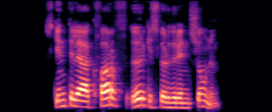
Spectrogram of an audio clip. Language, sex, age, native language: Icelandic, male, 30-39, Icelandic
